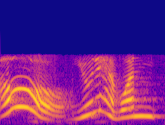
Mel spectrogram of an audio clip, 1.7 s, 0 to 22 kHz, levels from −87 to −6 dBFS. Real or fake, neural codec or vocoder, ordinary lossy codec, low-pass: real; none; none; 3.6 kHz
